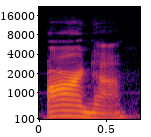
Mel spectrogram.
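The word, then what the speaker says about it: Ana: saying it right so if it says a n it is pronounced a RN if it's a n a it's pronounced Arna they're talking about men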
